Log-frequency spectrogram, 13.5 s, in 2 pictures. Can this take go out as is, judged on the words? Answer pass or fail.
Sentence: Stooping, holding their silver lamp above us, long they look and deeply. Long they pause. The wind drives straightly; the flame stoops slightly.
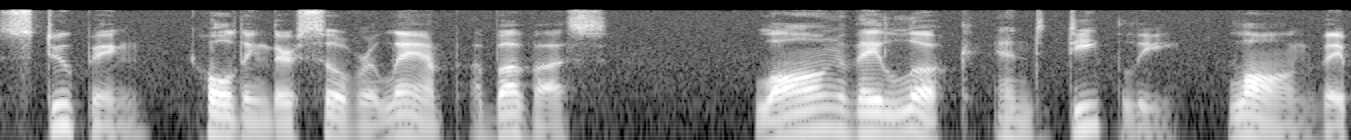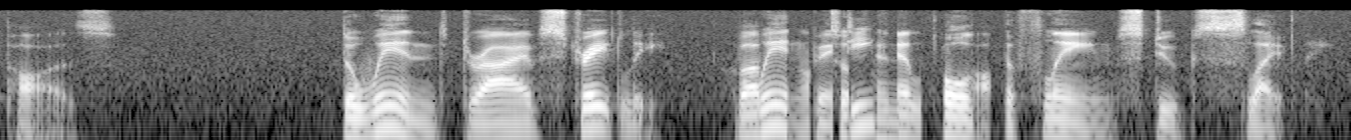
fail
